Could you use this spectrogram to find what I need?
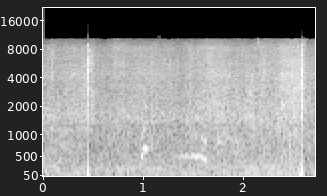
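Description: A wild turkey gives a short call nearby.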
